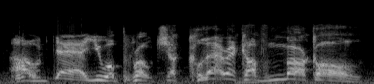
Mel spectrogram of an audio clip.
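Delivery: slow, high booming proclamation. Acted. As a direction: thunder it down on the intruders. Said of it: "in a booming voice".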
